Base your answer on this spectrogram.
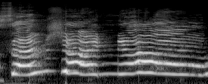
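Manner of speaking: high, loud, grieving sobbing wail. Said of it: "Are you crying?".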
